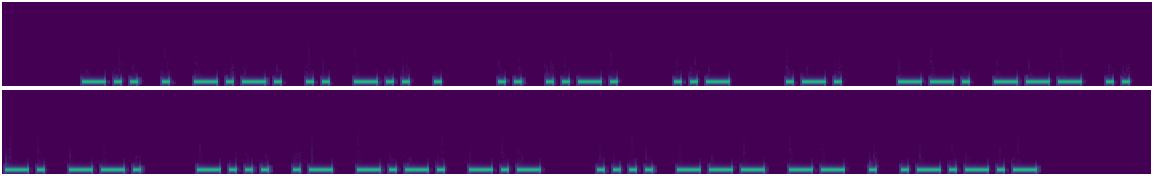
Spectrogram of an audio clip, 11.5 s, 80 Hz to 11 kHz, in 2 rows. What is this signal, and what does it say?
Morse code, heard as a keyed tone, about 30 wpm, 700 Hz. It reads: DECIDE IF U R GOING BACK HOME.
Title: Sentences from Top 500 Words and Abbreviations 30wpm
